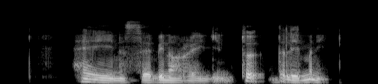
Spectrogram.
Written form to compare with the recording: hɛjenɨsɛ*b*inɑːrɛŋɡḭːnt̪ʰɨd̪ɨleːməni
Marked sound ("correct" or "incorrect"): correct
